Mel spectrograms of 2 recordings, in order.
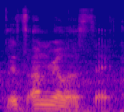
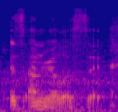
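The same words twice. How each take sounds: First: Said in the usual way. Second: "It's unrealistic" said again, lower and softer; quieter repeat. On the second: Shown as a demonstration. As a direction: let the repeat drop down and soften.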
